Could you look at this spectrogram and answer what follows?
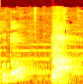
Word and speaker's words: कुतस्त्वा: হর উপর টান মানে হটা একটু দীর্ঘস্বর উচ্চারণ হবে, তাই কুত কুত কুত কুত হ, এই যে হটা আলাদা একটু দীর্ঘ উচ্চারণ।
